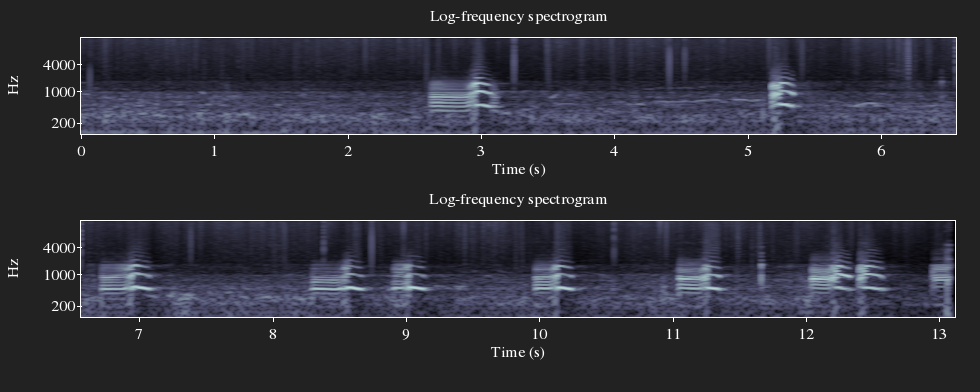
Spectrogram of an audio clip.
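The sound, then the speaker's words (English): Voices imitate honking geese, letting out repeated nasal honks in short, irregular bursts, sometimes overlapping, over a steady low rumble of background noise. “It's the authentic sound of people who think they're geese.”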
